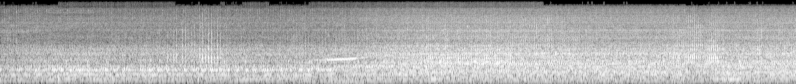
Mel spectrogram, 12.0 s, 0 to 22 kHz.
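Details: 2003 Hyundai Tiburon idling with a light, quick rattle from the timing belt area that comes and goes, sometimes silent; owner wonders if the tensioner or belt causes it, unconfirmed.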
